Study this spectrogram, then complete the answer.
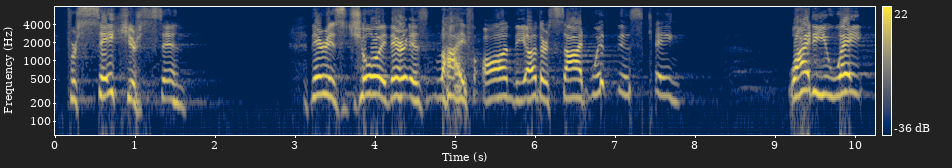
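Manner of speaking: loud, high pleading sermon; urgent altar call. Acted. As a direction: plead with the congregation to come.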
